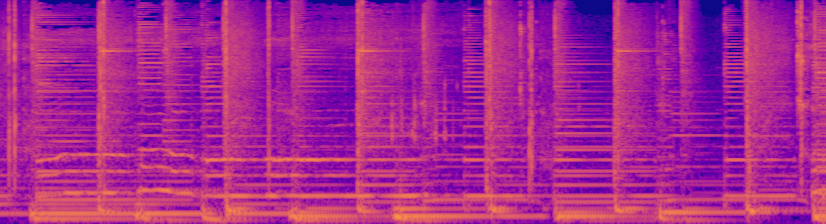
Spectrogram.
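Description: Background music: strummed acoustic guitar over bass and a steady beat.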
